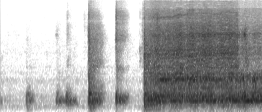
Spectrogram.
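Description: A blender whirring up vegan festive dessert ingredients, starting after a few short lid-handling knocks and clatters, then running loud and steady with a high motor whine to the end.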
